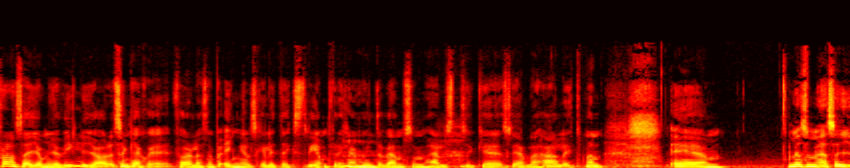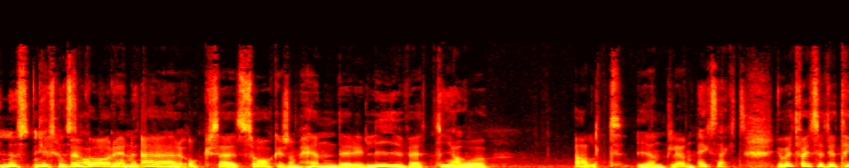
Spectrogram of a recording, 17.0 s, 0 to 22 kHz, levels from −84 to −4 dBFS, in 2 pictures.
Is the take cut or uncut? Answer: uncut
